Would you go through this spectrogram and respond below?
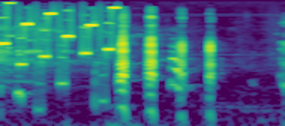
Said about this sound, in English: You want me to calculate the scores? Yes, you know, turn on the calculating computer. Computers! Beeps! Boops!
